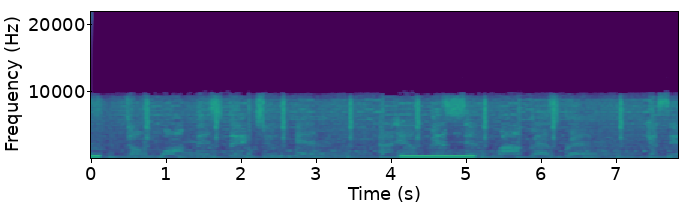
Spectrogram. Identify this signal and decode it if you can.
Ringback tone (Europe, 425 Hz).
